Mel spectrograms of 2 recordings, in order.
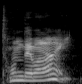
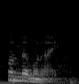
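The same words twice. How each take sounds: First: It is said forcefully, as an exclamation. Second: It is said softly and politely, without exclaiming. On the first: It is a strong refusal. "with kind of an exclamatory, absolutely fucking not" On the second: It politely declines thanks. "kind of as you're welcome"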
